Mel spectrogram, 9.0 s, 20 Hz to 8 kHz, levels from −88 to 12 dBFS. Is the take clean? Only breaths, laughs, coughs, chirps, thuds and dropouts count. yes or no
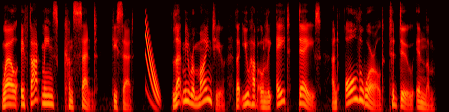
no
